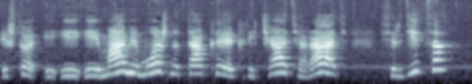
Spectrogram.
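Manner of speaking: normal talking voice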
